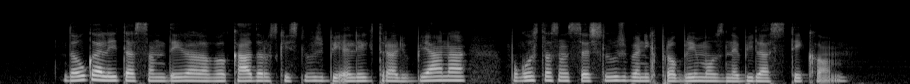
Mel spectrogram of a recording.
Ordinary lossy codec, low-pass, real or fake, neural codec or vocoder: none; 7.2 kHz; real; none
